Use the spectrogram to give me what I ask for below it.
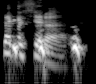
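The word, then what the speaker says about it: Takeshita: Takashita. Takashita, all right? Takashita, I'll say. There you go. Takashita.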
